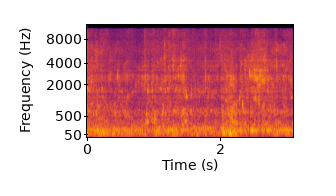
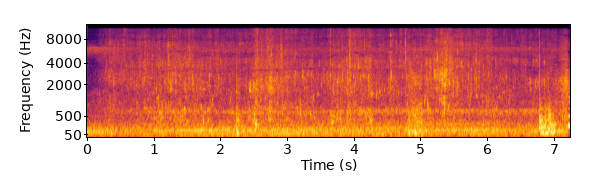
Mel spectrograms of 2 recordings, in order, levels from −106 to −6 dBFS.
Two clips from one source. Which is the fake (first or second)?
first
